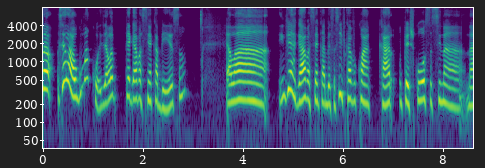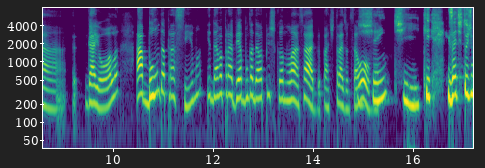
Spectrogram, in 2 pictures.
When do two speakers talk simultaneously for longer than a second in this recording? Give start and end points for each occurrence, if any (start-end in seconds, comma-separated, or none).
none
